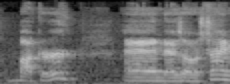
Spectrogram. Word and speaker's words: Baugher: said it in front of her, but I pronounced it Bauer. And I was recently corrected on that, and it is actually pronounced Baugher.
